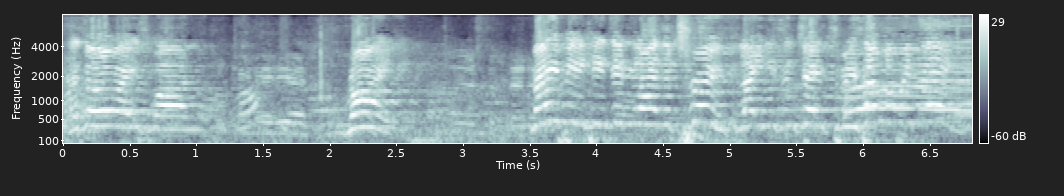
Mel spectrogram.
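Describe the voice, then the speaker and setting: Over crowd noise and audible room echo, a woman with an extremely high pitch projects a raised voice at a moderate pace, using ordinary pitch variation and long, frequent pauses. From London. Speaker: political activist speaker. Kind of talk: rally speech. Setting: outdoor march with crowd. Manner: loud; animated.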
